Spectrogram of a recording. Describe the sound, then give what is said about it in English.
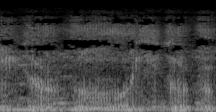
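Arnold, the pig from the Green Acres TV show, grunts in a steady, throaty run of low snorts and rumbles, loud and unbroken for under two seconds, with no talking over it. “Today, we have a special guest in the studio, Arnold, the world-famous porker.”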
